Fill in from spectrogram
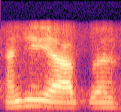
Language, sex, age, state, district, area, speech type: Urdu, male, 18-30, Uttar Pradesh, Gautam Buddha Nagar, urban, conversation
